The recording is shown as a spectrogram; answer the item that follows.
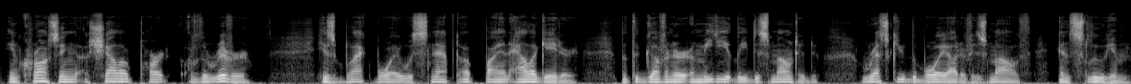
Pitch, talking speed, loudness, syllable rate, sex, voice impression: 105 Hz, 170 wpm, -17 LUFS, 5.3 syllables/s, male, very masculine, very middle-aged, very thick, tensed, very powerful, dark, soft, muffled, slightly fluent, cool, very intellectual, slightly refreshing, sincere, very calm, very mature, friendly, very reassuring, very unique, slightly elegant, very wild, sweet, slightly lively, kind, modest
